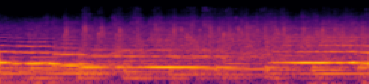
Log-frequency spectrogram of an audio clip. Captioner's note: audience applauding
